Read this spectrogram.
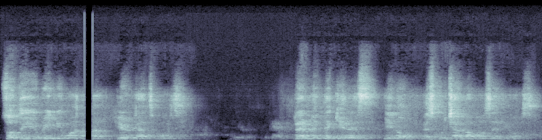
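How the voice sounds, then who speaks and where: Slow, echoey bilingual church preacher. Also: mid-range voice, fairly even intonation, darkish tone. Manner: says each phrase in English, then repeats it in Spanish; slow, deliberate preaching with emphatic repetition. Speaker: pastor. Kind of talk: bilingual sermon, self-translating. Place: church sanctuary. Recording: very echoey church hall, mic far off, faint room noise.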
